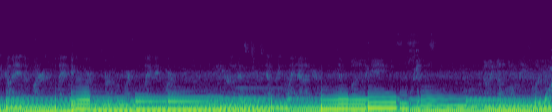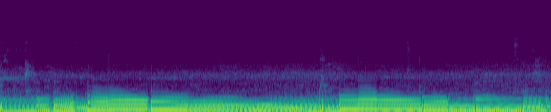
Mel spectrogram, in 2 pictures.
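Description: Fretless electric bass played fingerstyle in a slow improvised line: held notes, with smooth slides in pitch between several of them.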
